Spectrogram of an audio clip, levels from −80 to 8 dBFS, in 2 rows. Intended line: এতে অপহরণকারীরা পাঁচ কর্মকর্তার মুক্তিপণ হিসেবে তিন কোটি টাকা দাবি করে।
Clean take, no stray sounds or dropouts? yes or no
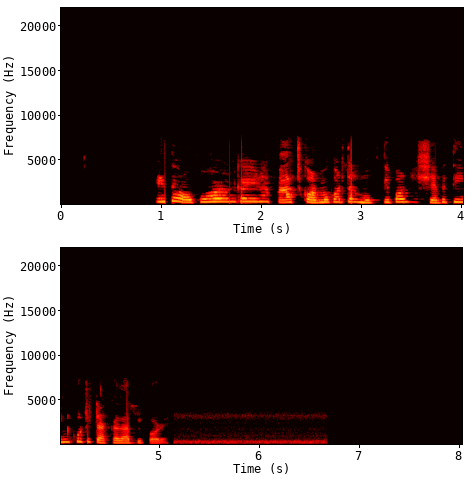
yes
